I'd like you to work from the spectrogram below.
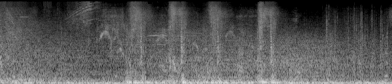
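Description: Bombarda spell blasts going off in Hogwarts Legacy, a loud run of heavy booming explosions and crashing impacts that overlap in quick succession, with a constant rumble of combat underneath.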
